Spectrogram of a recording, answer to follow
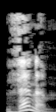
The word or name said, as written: venom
